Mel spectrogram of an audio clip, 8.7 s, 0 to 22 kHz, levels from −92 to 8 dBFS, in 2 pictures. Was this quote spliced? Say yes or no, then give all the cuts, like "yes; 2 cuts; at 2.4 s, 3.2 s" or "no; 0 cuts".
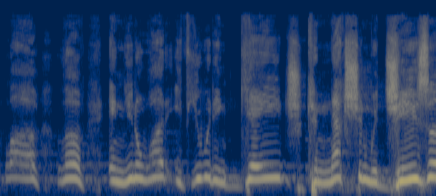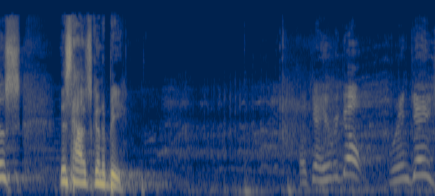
yes; 2 cuts; at 3.0 s, 7.3 s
